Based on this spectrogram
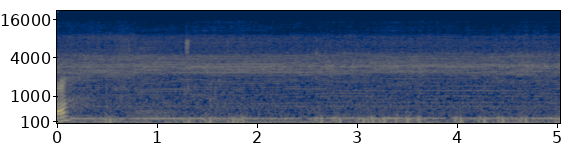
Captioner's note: sander running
